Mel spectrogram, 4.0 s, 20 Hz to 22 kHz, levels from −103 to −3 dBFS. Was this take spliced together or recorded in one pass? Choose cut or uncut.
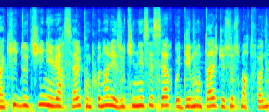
uncut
